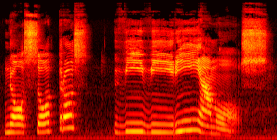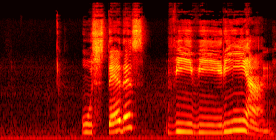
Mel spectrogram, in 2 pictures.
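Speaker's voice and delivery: slow Spanish model with long held I sounds; lengthened vowels. Shown as a demonstration. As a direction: draw out each vowel for the learner. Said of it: "it is easier to lengthen the vowels".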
